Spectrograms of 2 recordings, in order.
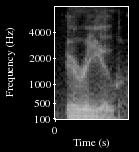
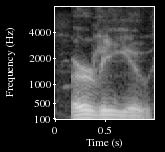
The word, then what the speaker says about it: Uriu: Okay, the pronunciation guide I looked up does indeed say Uriu. Okay. Ryu? Uriu, three Uriu.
